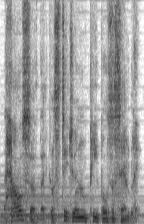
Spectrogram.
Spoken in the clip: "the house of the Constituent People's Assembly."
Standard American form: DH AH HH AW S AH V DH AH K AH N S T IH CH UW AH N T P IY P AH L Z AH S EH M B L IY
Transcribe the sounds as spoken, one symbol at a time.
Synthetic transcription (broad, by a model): DH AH HH AW S AH V DH AH K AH N S T IH CH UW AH N P IY P AH L Z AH S EH M B L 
